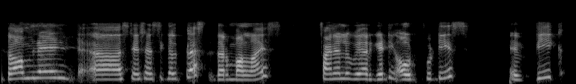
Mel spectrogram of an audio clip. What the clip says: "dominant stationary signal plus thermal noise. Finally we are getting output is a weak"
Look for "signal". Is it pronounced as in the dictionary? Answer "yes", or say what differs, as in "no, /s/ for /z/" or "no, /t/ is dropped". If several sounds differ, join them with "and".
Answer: no, /n/ is dropped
